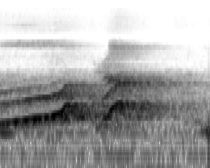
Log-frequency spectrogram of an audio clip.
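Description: Only speech: a woman speaking, with her pitch rising through drawn-out words.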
